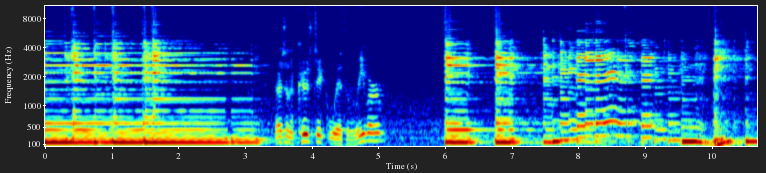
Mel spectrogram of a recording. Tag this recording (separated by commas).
Speech, Tapping (guitar technique), Electric guitar, Music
